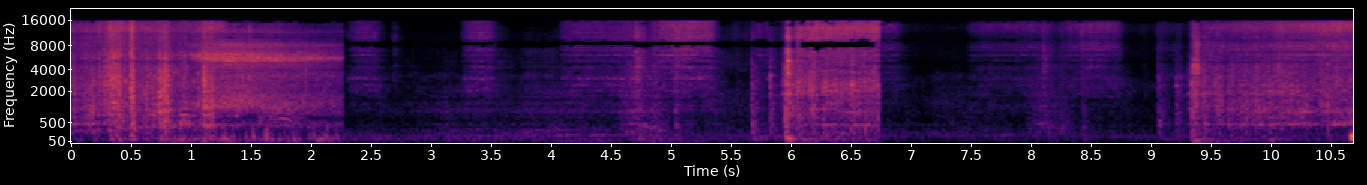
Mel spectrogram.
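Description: Mountain bike riding down a dirt trail: rough tyre and rolling noise over loose dirt, loudest in the first two seconds. There is a sharp knock about six seconds in, and the sound changes abruptly a few times.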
